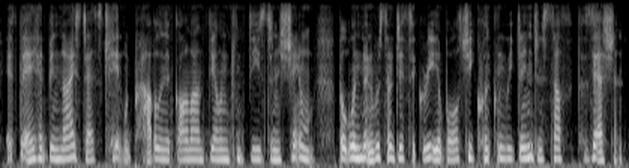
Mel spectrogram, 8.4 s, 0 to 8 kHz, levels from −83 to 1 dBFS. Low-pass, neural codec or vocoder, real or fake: 7.2 kHz; autoencoder, 22.05 kHz, a latent of 192 numbers a frame, VITS, trained on many speakers; fake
